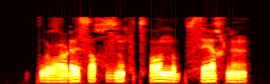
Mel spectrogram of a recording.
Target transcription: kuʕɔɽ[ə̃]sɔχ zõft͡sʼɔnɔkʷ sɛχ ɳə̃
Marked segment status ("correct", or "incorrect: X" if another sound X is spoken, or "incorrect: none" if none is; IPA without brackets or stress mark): incorrect: ə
